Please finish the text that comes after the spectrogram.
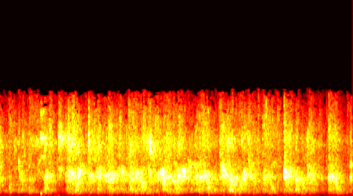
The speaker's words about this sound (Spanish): Dele un aplauso, Señor. Vamos, de alabanza.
